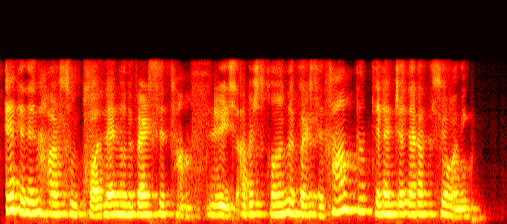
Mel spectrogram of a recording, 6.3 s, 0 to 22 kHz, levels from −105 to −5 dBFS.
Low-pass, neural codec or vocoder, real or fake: 7.2 kHz; codec, 16 kHz, 2 kbps, FreqCodec, smaller model; fake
